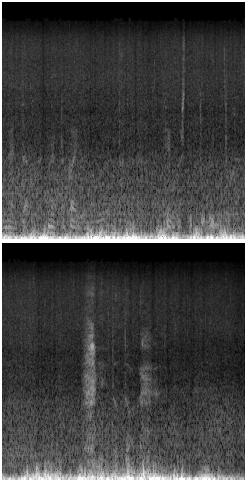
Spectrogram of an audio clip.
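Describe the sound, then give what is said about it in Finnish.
Strong wind blows outdoors during a bird-ringing session, buffeting the microphone with a loud, steady low rumble that gusts throughout, while a few duck quacks break through faintly toward the end. “Oi kun tässä tuulee.”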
